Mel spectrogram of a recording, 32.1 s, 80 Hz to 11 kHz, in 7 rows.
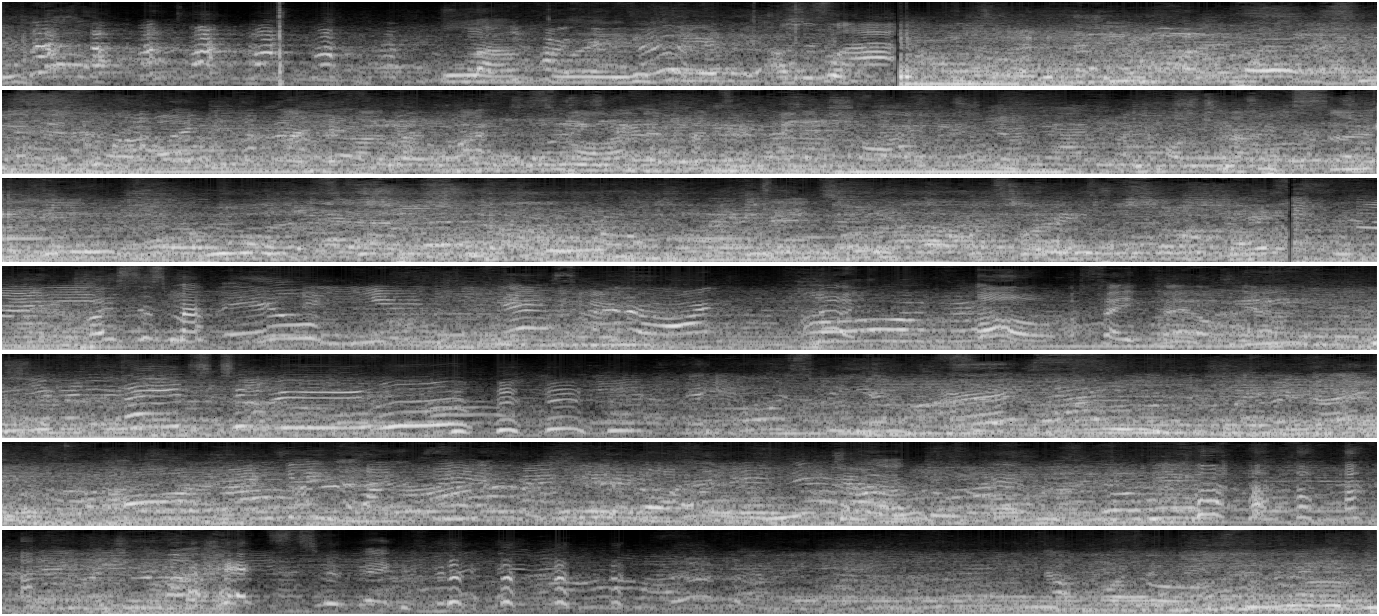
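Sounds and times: many voices chattering: 0.0s - 32.0s
background music with bass line: 3.0s - 24.3s.

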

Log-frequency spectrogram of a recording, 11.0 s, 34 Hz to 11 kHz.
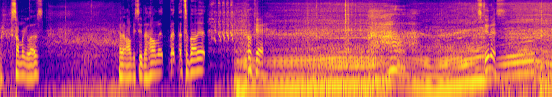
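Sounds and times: motorcycle engine revving: 4.2s - 11.0s.

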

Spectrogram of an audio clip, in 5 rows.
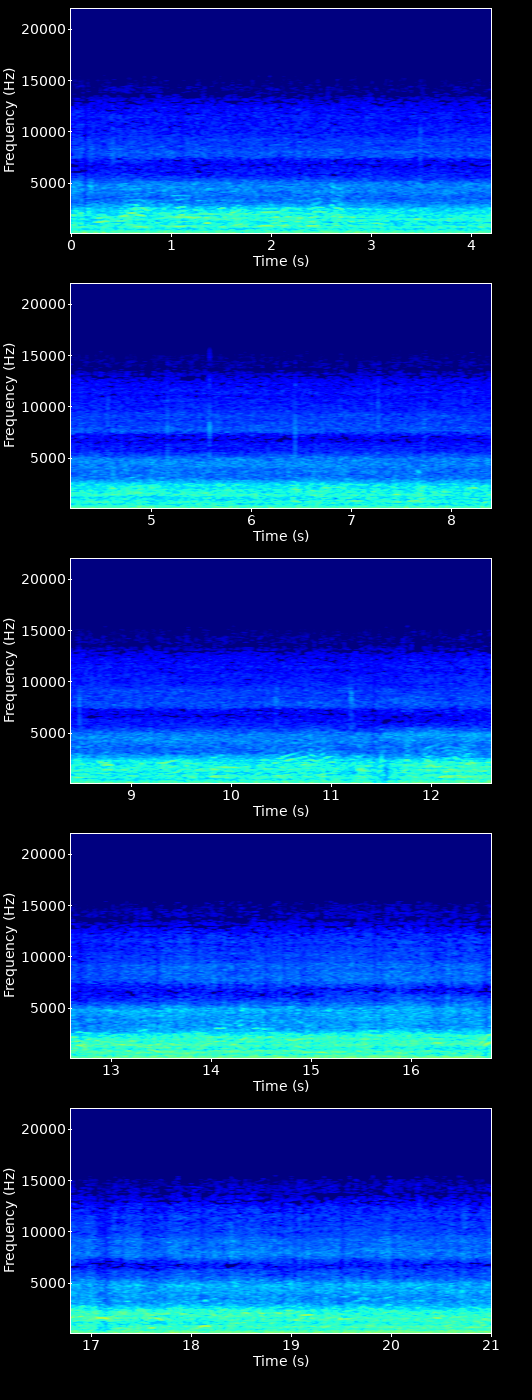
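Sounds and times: faint voices: 0.0s - 21.0s
floodwater rushing down waterfall: 0.0s - 21.0s.

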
